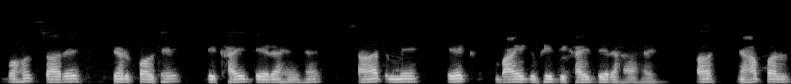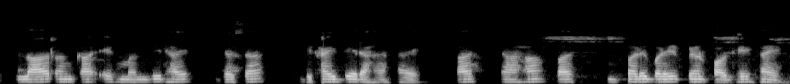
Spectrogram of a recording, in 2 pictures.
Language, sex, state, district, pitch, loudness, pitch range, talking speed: Hindi, male, Chhattisgarh, Balrampur, 120 Hz, -19 LUFS, 115-125 Hz, 145 wpm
